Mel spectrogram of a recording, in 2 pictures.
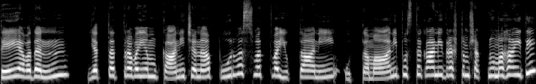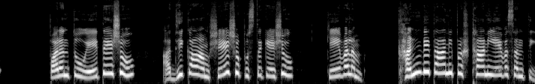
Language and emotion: Sanskrit, angry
